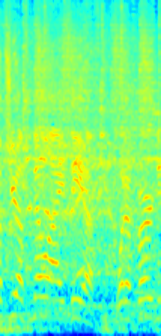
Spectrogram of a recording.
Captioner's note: cheers and applause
